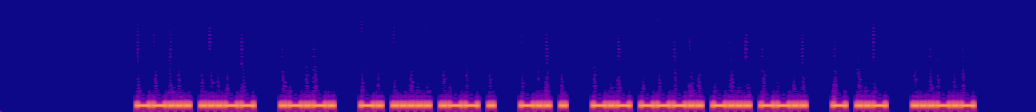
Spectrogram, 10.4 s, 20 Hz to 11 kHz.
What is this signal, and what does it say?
Morse code, heard as a keyed tone, about 30 wpm, 700 Hz. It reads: 73 <AR> N5WE DE K8BZ TU <SK>
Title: K1USN SST QSO Practice 30wpm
